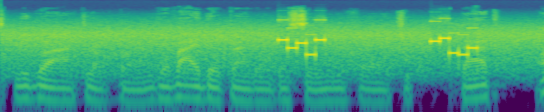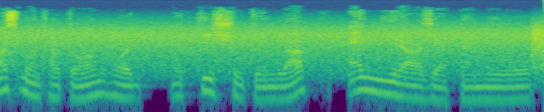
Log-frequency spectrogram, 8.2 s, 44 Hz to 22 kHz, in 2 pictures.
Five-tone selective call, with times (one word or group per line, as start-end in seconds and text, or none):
2.1-2.4 05810
3.2-3.6 99215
